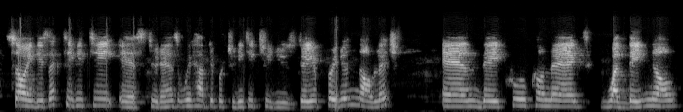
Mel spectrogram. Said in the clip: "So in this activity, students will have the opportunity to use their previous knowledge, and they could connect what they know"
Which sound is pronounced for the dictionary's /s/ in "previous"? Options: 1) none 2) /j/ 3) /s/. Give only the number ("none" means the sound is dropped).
1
